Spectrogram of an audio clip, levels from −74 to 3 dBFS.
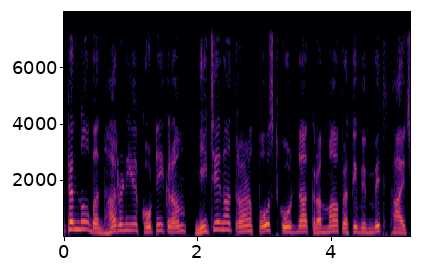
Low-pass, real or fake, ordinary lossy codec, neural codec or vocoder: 7.2 kHz; fake; none; codec, 24 kHz, 1 kbps, SNAC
